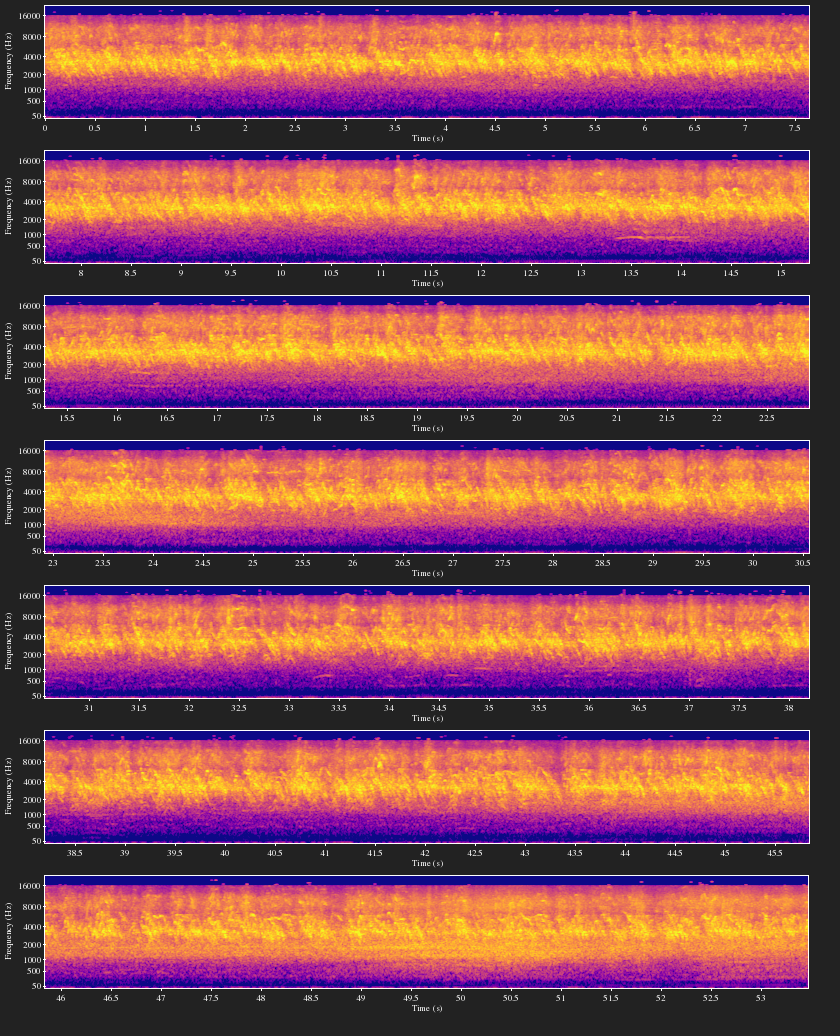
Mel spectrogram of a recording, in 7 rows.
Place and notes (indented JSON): {
  "title": "CENA LIBERA/grande discussion avant l'hiver - Grande discussion avant l'hiver",
  "date": "2012-01-15 12:25:00",
  "latitude": "52.48",
  "longitude": "13.34",
  "altitude": "44",
  "timezone": "Europe/Berlin"
}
